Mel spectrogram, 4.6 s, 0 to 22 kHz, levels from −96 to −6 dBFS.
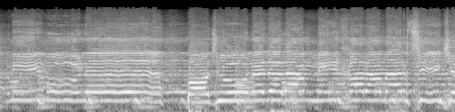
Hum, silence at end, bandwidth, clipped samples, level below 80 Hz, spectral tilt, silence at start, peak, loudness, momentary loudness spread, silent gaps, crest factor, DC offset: none; 0 s; 17 kHz; under 0.1%; -44 dBFS; -1.5 dB/octave; 0 s; -6 dBFS; -12 LUFS; 3 LU; none; 8 dB; under 0.1%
